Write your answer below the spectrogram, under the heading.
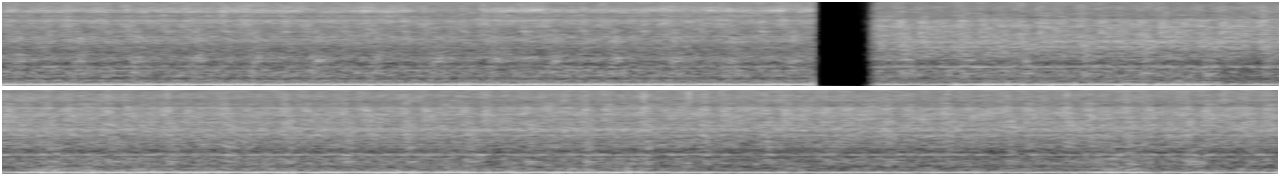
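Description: Steady idle with a light, fairly fast tick riding on top, about four a second, source of the tick not pinned down.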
